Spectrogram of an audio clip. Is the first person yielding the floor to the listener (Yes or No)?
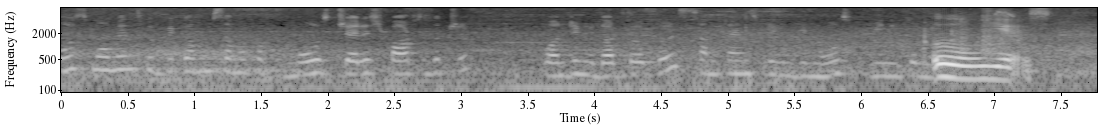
Yes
